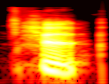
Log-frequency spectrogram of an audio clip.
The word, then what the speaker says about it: ح: Number two is ha. Ha. Okay. Ha. It's not like the English the English letter H. No, it's Ha.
